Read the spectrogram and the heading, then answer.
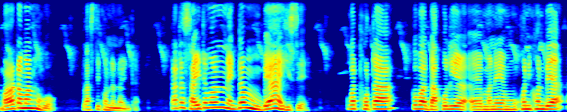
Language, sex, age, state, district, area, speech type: Assamese, female, 45-60, Assam, Charaideo, urban, spontaneous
